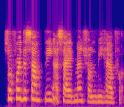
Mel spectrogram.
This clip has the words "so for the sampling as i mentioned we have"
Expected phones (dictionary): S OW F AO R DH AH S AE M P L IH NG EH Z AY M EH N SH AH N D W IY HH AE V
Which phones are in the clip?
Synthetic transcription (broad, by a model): S OW F AO R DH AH S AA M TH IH NG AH S AY M EH N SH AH N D W IY HH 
